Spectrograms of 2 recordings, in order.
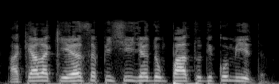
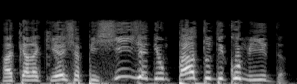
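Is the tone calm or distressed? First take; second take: calm; distressed. First: It is said in a calm, matter-of-fact tone. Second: It is said in a distressed, pained tone. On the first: The need is simply noted as a fact. "Uma coisa é você dizer assim" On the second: The speaker feels the other's suffering. "meu Deus, ai"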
